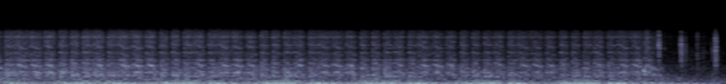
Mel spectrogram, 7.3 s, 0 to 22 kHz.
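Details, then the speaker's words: 1977 Dodge van, first start attempt since March 2011 on old stale gas, 76°F, choke set and fuel added; starter churns at an even beat for about six seconds with no catch or fire. It started on a later try. Crank, no start. "Doesn't sound like she wants to go. I may have to open her up."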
